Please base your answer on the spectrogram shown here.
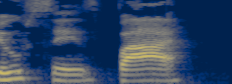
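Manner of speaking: ordinary talk, nothing marked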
